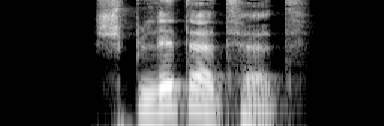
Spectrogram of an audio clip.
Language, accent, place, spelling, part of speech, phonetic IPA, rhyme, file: German, Germany, Berlin, splittertet, verb, [ˈʃplɪtɐtət], -ɪtɐtət, De-splittertet.ogg
- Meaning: inflection of splittern: 1. second-person plural preterite 2. second-person plural subjunctive II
